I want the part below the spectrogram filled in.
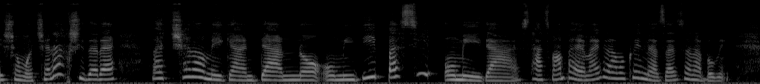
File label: Dari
